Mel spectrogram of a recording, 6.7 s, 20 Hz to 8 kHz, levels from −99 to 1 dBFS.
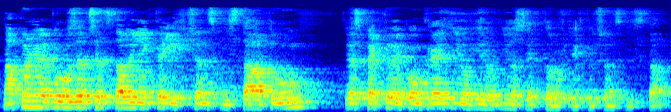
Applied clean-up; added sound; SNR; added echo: none; none; none; reverberation time 0.7 s.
